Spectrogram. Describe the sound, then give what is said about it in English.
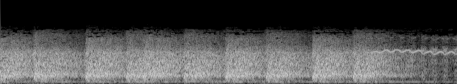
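A burst of gunfire as several men in ambush shoot at the Lone Ranger on a white horse until their guns are empty: around nine loud, sharp shots crack in quick, uneven succession over a dense noisy wash, with a thin wavering high tone rising near the end. “When I give the signal, start shooting, you hear? And don't stop until your guns are empty.”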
